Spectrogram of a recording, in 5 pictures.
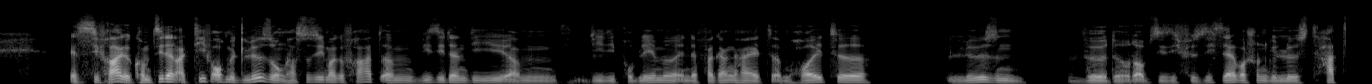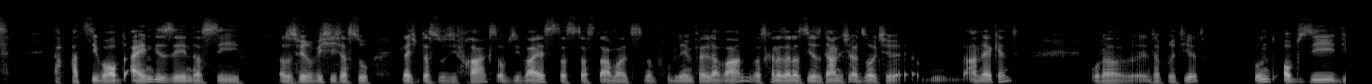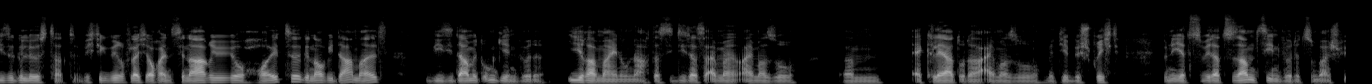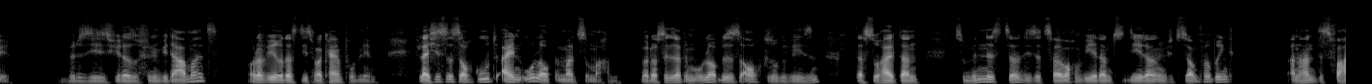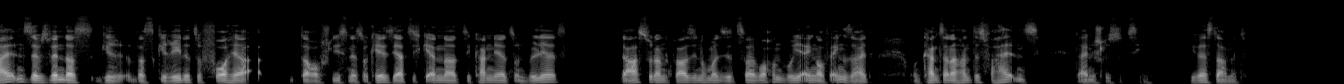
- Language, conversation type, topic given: German, advice, Bin ich emotional bereit für einen großen Neuanfang?
- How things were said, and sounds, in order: stressed: "hat?"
